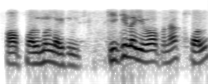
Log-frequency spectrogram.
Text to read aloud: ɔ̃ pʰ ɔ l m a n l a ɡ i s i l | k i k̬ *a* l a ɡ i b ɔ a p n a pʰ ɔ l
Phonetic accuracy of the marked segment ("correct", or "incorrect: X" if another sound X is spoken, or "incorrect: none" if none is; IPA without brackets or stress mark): incorrect: i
